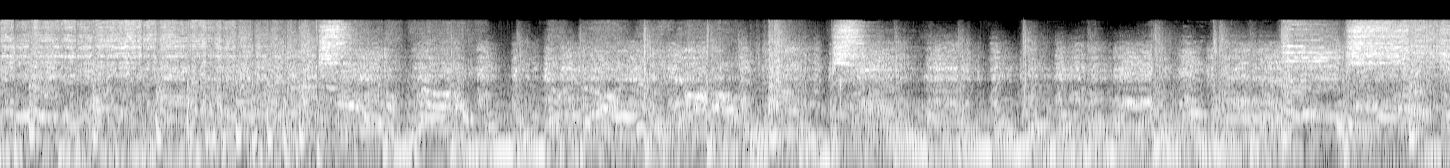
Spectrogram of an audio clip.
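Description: Hardcore punk band playing live: pounding drum kit and distorted electric guitar, loud and dense, heard from right beside the drums. From about three seconds in the drumming turns choppier, with sharp stop-start hits.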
